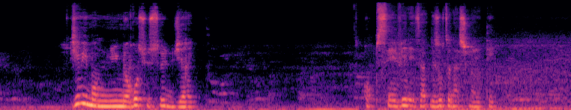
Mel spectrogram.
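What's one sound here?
A woman speaks with animation close to the microphone.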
